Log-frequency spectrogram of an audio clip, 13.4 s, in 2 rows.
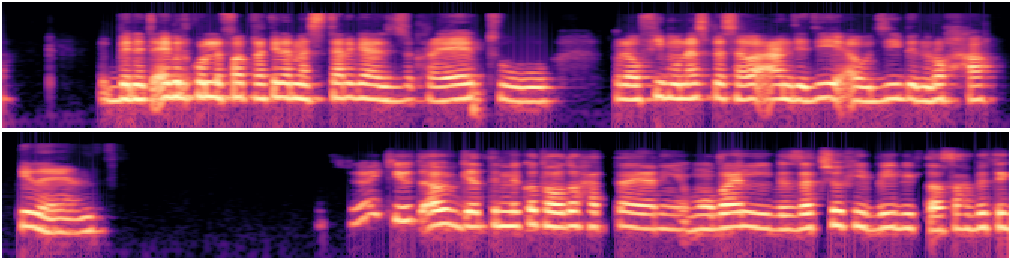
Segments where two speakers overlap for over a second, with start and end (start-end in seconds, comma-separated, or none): none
